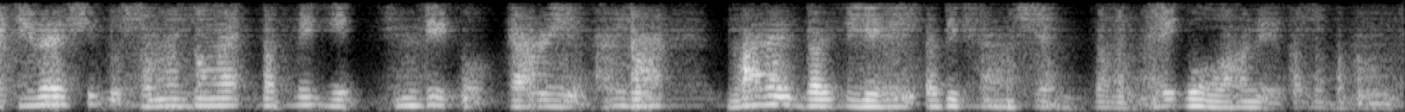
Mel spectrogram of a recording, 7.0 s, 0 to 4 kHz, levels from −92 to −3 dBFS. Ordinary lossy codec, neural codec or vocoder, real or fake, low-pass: none; codec, 44.1 kHz, 0.9 kbps, DAC; fake; 3.6 kHz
